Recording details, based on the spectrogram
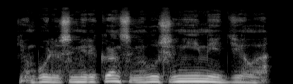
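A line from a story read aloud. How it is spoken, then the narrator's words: Grumbling. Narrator (Russian): проворчал Пинчук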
